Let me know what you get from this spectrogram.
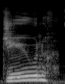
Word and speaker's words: Dune: So, do you know what rhymes with Dune? – prune. – Guess again. – Is it Honest Andy's Discount Prune Show? – No. – Oh, no, no. Moon. – It is indeed moon.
